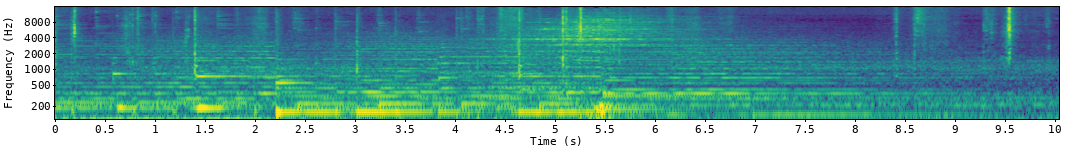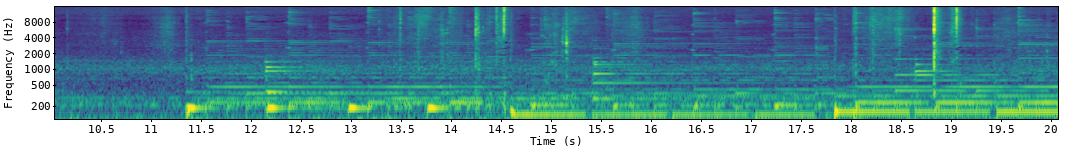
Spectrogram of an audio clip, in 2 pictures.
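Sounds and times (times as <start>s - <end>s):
soft background music: 0.0s - 20.0s
cards sliding clicks: 18.2s - 19.2s.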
